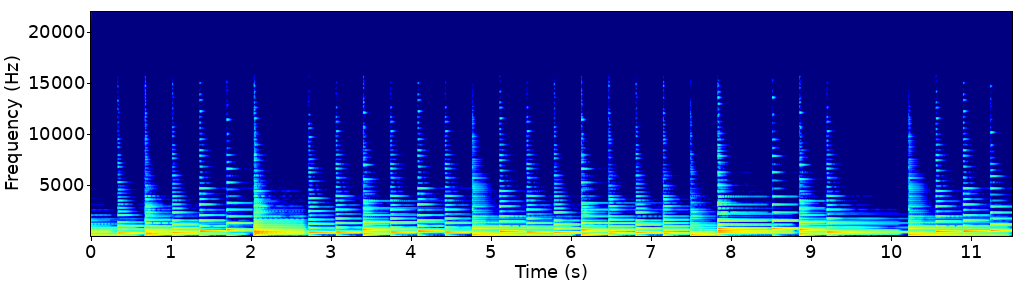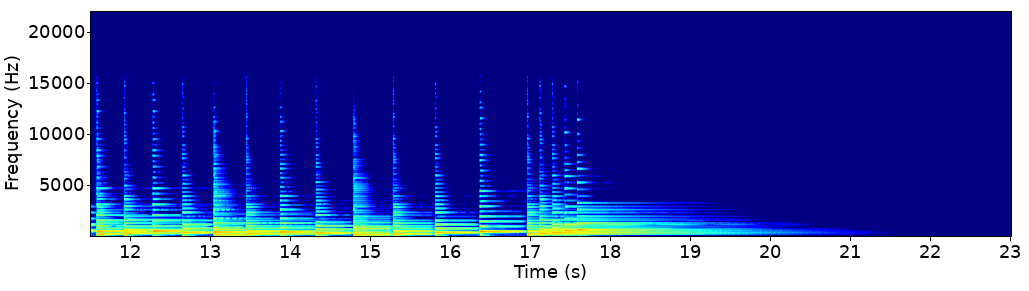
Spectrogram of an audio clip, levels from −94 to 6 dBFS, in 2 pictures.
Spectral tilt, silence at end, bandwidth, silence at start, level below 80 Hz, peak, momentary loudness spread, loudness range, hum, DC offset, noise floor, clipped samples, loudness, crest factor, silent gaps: -7 dB/octave; 3.85 s; 13 kHz; 0 s; -66 dBFS; -10 dBFS; 6 LU; 3 LU; none; under 0.1%; under -90 dBFS; under 0.1%; -27 LUFS; 18 dB; none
